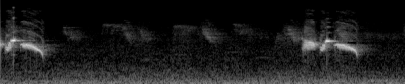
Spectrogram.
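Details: Song of a hen red-whiskered bulbul recorded for trapping birds: two short slurred phrases with downward-sweeping whistles about three seconds apart, faint thin notes in the gap.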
